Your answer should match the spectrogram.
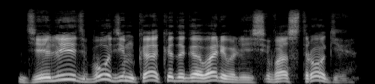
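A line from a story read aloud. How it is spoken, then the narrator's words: Loud reminder. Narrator (Russian): громко напомнил всем Матвей Серьга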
